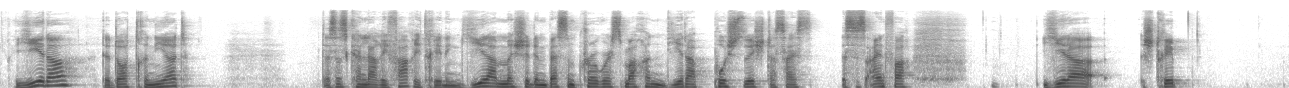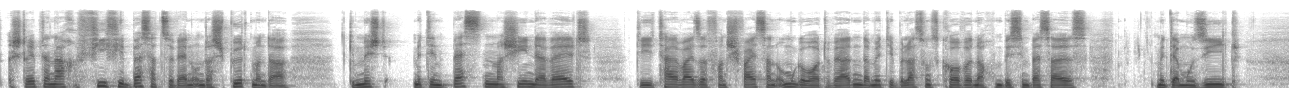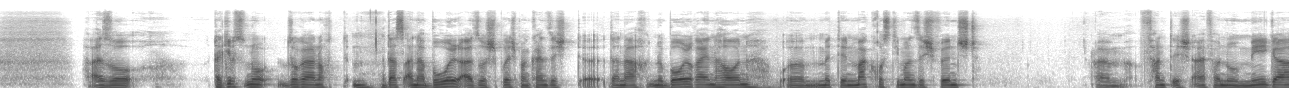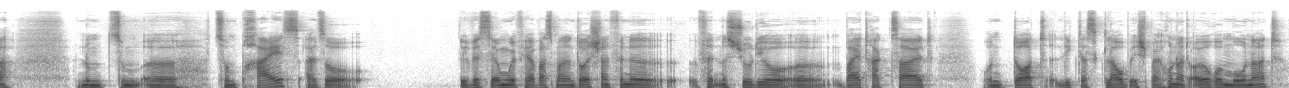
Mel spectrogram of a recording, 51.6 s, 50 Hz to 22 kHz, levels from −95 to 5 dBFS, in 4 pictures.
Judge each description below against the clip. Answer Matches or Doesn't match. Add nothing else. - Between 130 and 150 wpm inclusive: Matches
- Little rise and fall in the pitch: Doesn't match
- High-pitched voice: Doesn't match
